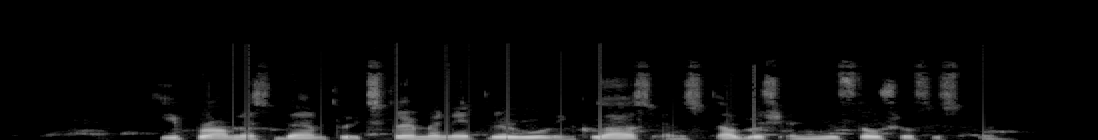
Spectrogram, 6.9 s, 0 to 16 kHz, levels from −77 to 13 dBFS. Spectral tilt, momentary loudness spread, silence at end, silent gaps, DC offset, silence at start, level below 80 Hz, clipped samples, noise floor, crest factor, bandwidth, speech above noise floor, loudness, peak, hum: -7 dB/octave; 12 LU; 0.65 s; none; under 0.1%; 1 s; -52 dBFS; under 0.1%; -53 dBFS; 16 dB; 8.8 kHz; 38 dB; -16 LUFS; 0 dBFS; none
